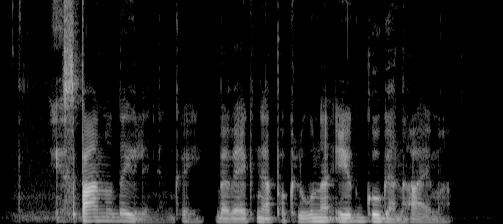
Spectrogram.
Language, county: Lithuanian, Vilnius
